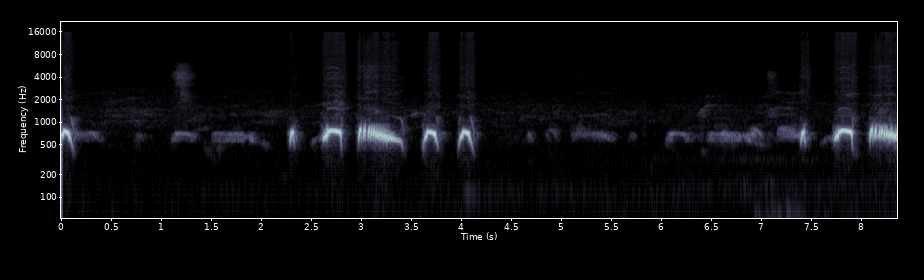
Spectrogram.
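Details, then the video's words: Spotted dove cooing: soft low murmured notes alternate with clear, loud arched coos in quick clusters of three or four, repeated in two phrases; otherwise silent background. "tieng cu gay kich boi nhanh noi"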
